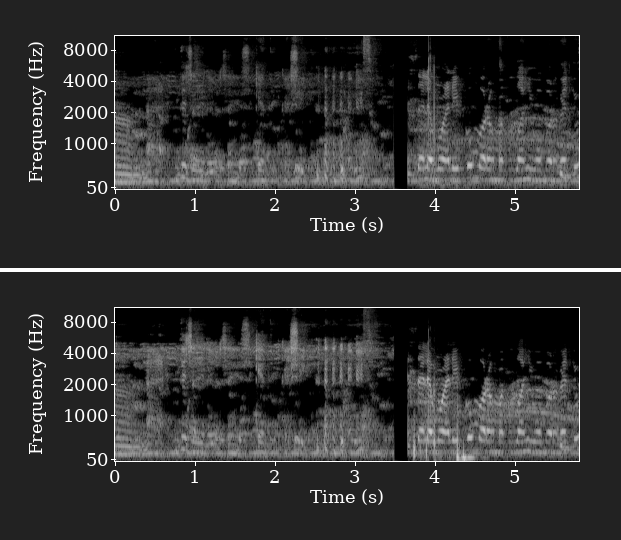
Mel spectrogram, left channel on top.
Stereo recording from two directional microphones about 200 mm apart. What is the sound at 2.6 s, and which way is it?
Speech, 10° left (ahead or behind).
